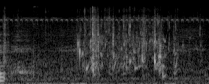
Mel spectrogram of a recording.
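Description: Small splashes and sloshing of shallow stream water about a second in, as a trout is lowered by hand back into the water. A steady high cricket trill runs underneath.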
